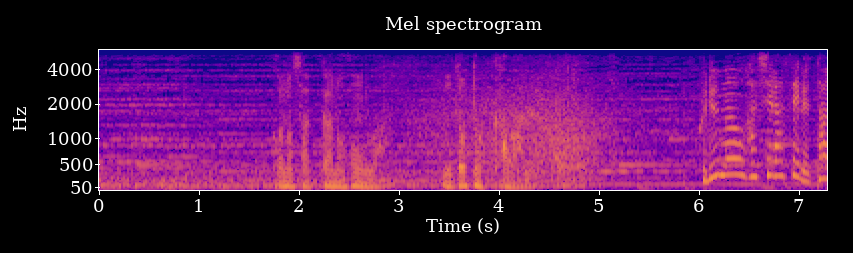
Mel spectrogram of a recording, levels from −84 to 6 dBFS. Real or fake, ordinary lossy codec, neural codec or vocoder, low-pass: fake; Opus, 24 kbps; vocoder, 44.1 kHz, 128 mel bands every 512 samples, BigVGAN v2; 5.4 kHz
